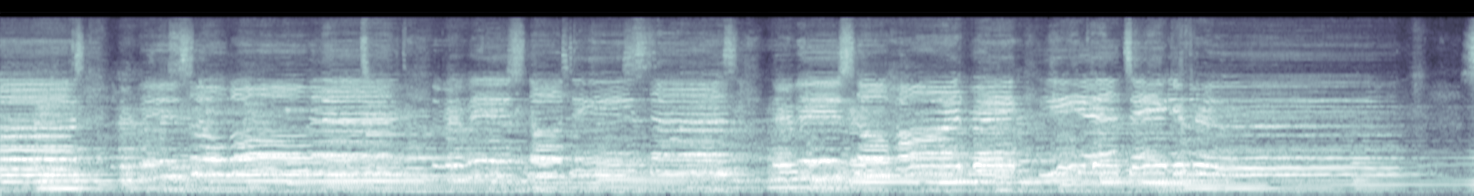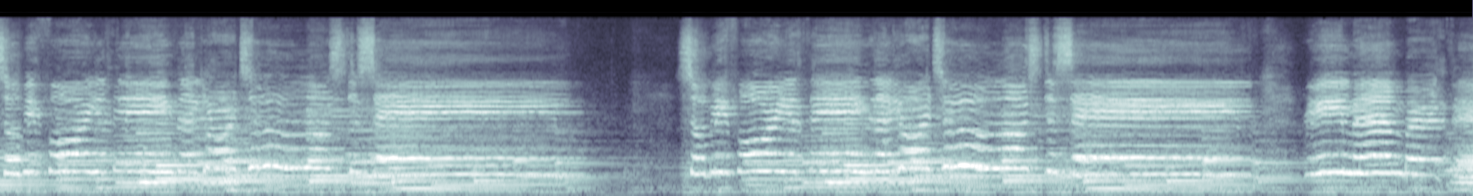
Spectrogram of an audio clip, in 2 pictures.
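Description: Four women singing a hymn together in harmony, with a short break in the singing about two-thirds of the way through.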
